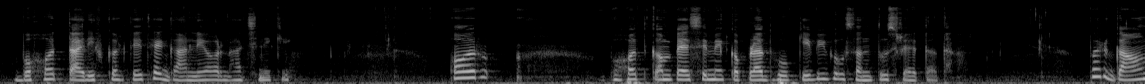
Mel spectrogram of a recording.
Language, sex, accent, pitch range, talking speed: Hindi, female, native, 200-265 Hz, 120 wpm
